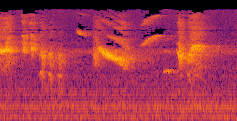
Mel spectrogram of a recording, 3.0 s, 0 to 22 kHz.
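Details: Brown-eared bulbul singing at dawn, around 4:20, from a home balcony where it sings every morning; loud shrill squealing notes, slurred downward and upward sweeps in quick bursts with short gaps, quiet background.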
